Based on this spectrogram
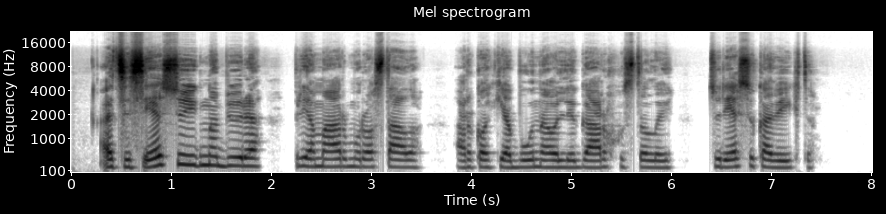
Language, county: Lithuanian, Vilnius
